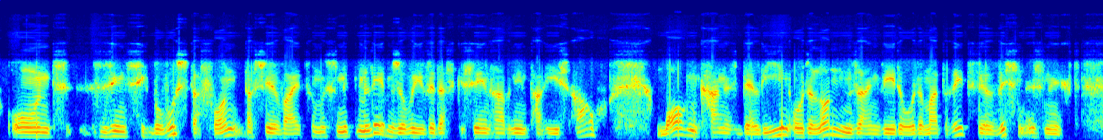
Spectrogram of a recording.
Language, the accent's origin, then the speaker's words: German; Belgium; German is a second language; weil wir natürlich als Belgier immer hochten, dass wir mit Ironie leben können, dass wir eine offene Gesellschaft haben, dass wir nicht rassistisch sind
